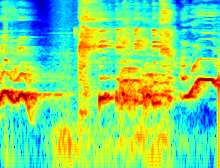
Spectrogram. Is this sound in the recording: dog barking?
yes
